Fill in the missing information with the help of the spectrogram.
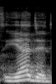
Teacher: মিম সাকিন ইজহারে খাস ইয়াজ জিম কলকলার হরফ ধাক্কা দিয়ে পড়তে হবে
